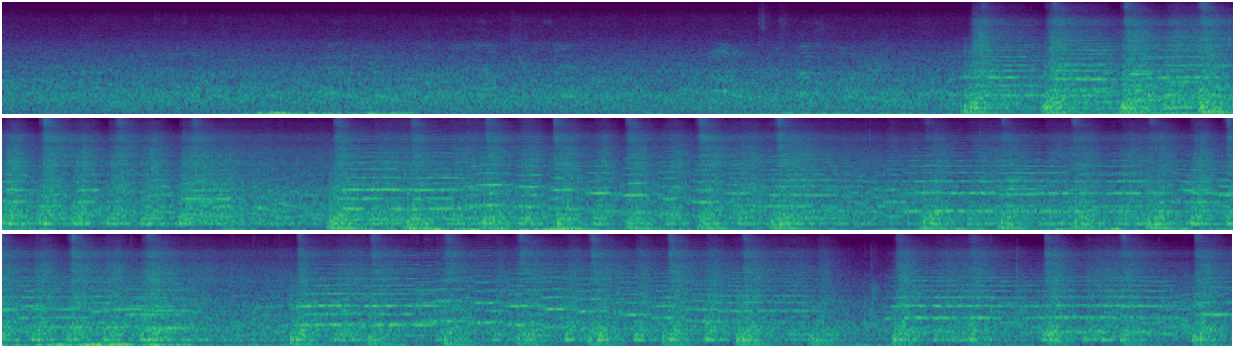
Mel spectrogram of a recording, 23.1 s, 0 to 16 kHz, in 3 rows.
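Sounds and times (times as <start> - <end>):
brass band playing: 6.0 - 23.0.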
